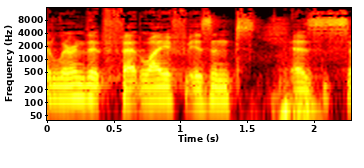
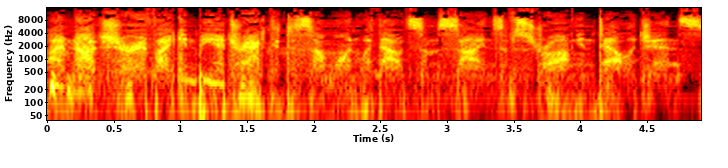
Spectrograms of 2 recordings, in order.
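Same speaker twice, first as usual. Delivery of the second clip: mock ASMR whispering, higher. Answering a request to say words, in a put-on ASMR whisper. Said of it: "Welcome to the A S M R podcast".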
